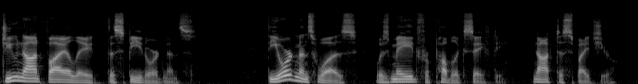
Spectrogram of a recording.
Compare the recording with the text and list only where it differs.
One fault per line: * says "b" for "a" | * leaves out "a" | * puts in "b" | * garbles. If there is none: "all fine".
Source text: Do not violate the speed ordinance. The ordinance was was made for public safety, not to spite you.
all fine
